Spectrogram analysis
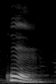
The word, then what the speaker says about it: comb: And comb in the word comb, B is a silent letter, so we should pronounce comb.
